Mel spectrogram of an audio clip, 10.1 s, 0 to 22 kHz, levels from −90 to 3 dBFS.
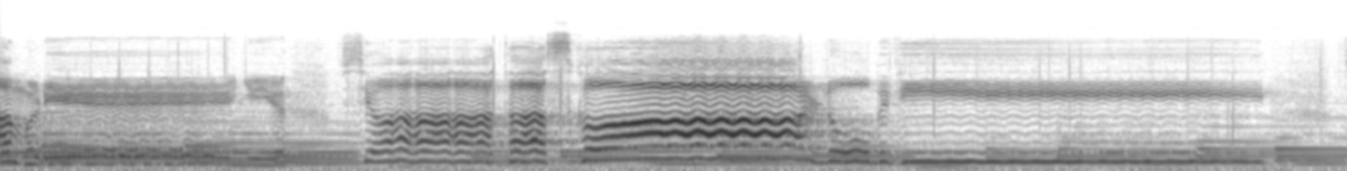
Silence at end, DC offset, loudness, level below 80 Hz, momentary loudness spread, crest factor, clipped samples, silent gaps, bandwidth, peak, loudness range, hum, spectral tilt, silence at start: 0 s; under 0.1%; -22 LUFS; -56 dBFS; 20 LU; 16 dB; under 0.1%; none; 10 kHz; -8 dBFS; 12 LU; none; -4.5 dB/octave; 0 s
